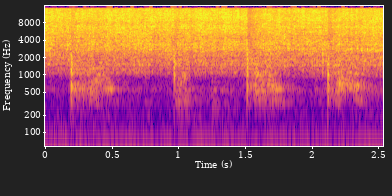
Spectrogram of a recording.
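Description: Salmon sizzles and fries steadily in a hot pan on a gas flame, a loud constant hiss broken by a few soft stirring scrapes at roughly regular intervals, with no voices.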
